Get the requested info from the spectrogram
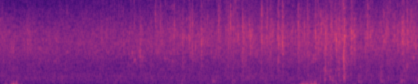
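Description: Heavy rain falling steadily in a severe thunderstorm, with a brief low rumble about four and a half seconds in.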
